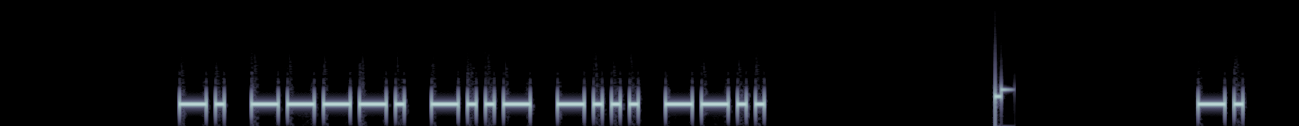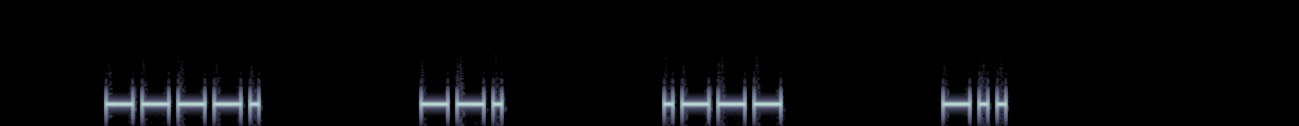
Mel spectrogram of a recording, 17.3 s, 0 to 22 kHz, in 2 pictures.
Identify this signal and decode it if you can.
Morse code, heard as a keyed tone, about 20 wpm, spaced as for 10 wpm, 700 Hz. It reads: N9XBZ N9GJD
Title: USA Call Signs - 5 Characters - 6x Character Spacing - 20wpm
